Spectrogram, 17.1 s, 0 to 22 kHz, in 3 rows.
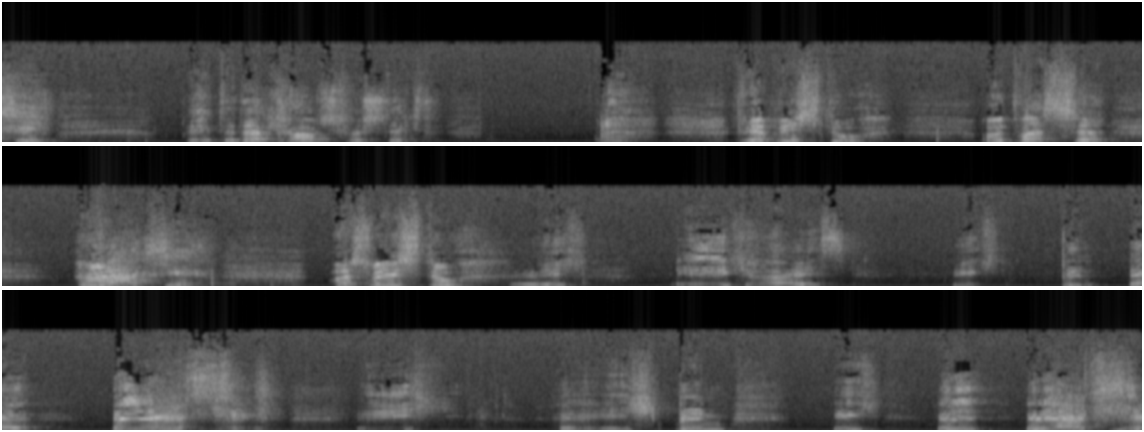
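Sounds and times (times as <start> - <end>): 
person acting out sneezes: 0.0 - 0.8, 3.0 - 3.3, 12.0 - 13.8, 16.6 - 17.1
speech: 0.9 - 2.3, 3.0 - 17.1.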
